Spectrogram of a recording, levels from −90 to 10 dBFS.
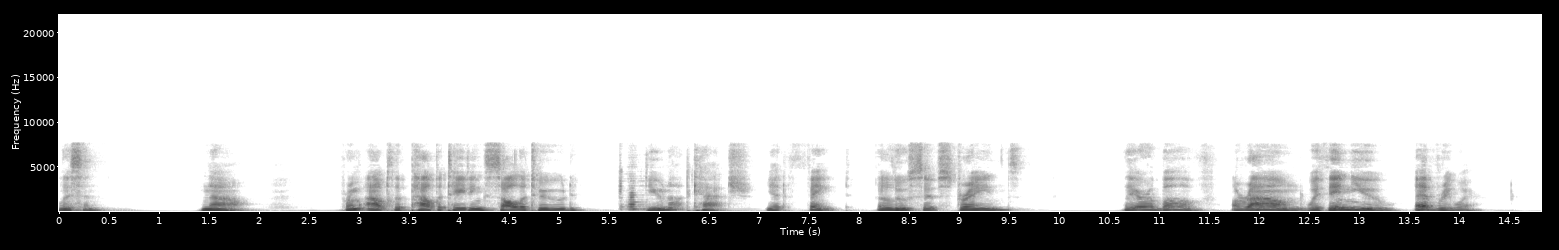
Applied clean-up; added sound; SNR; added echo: neural mask model DeepFilterNet 3.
